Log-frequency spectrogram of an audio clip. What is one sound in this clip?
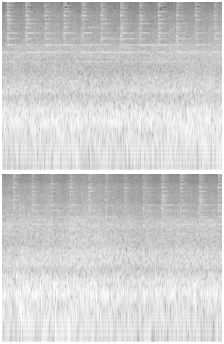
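A crossing bell rings rapidly and steadily.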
